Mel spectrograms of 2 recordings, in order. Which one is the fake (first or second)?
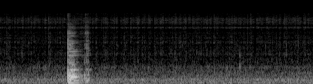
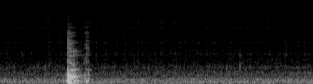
second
